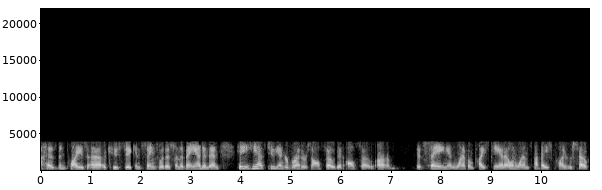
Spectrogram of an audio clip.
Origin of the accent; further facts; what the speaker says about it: Texas, United States; I'm a country girl. I'm from Texas. I live out in the country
